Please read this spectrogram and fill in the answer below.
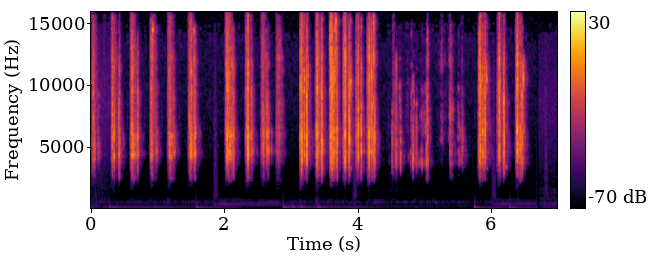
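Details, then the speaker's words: Citizen Aqualand Promaster JP2000-67L dive watch, metal bracelet with one-piece links made to look like three-piece links, shaken by hand; bright, tinny jingling rattle in quick bursts with soft music underneath. Bracelet rattle. "I would say this is the most disappointing thing about this bracelet also there is a rattle to it take a listen"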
